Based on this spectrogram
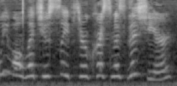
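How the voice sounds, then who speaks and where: A woman uses a put-on character voice, squeaky and extremely high in pitch. She talks at a moderate pace over noticeable background noise. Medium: read story.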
